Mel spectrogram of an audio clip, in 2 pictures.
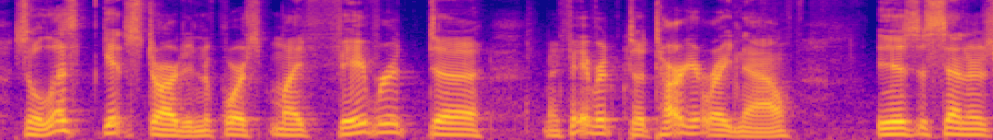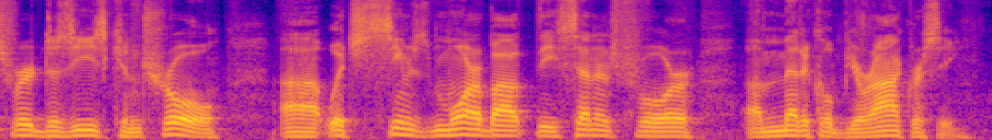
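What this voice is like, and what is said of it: Hoarse, slightly off voice. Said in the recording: “my voice is a little off. I'm getting over something ... a hoarse voice”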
